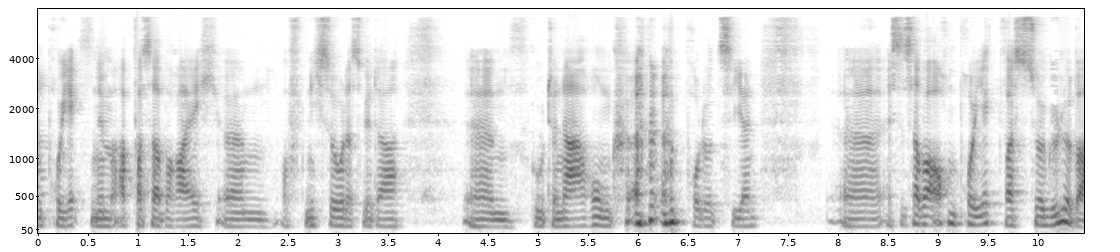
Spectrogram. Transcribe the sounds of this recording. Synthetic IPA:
npʁ̥ojɛk̚tn̩ɪmʔa̰pv̥asɐbəʁaɪçʔɛːmʔɔftnɪçtz̥oːɾasv̥iːɐdaː | ʔɛːmɡ̥uːtʰənaːʁʊŋ | pʁ̥odut͡siːʁən | ʔɛːʔɛsɪstaːbɐa̰ʊxn̩pʁ̥ojɛk̚tv̥ast͡suːɐɡʏləba

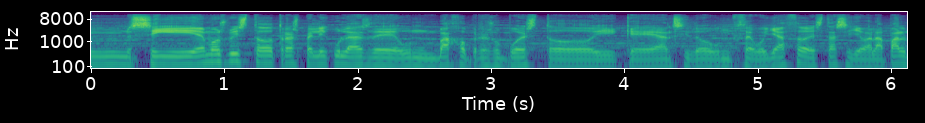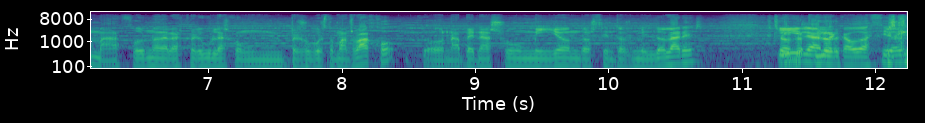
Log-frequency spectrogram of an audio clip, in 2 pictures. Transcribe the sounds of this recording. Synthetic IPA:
sie̞mo̞zβist̪o̞ot̪ɾaspe̞likulazðe̞umbaxo̞pɾe̞s̬upwe̞st̪o̞ike̞ansið̞o̞unθe̞β̞o̞ʝaθo̞e̞st̪ase̞ʝe̞βalapalmafwe̞unað̞e̞laspe̞likulasko̞numpɾes̬upwet̪o̞mazβ̞axo̞ | ko̞nape̞nasummiʝo̞nd̪o̞sθje̞nt̪o̞zmild̪o̞laɾe̞s | larekawðaθjon

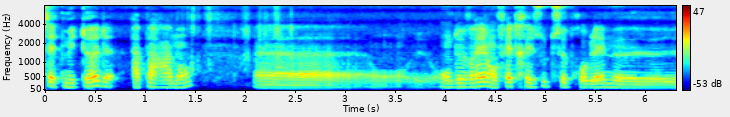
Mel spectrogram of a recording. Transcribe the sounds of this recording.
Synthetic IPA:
sɛt̪met̪ɔd̪apaʁamɑ̃ | ø | ɔ̰̃ɔ̃d̪əvʁɛɑ̃fɛt̪ʁezud̪ʁsəpχɔblɛmø

